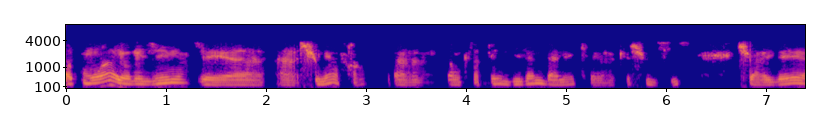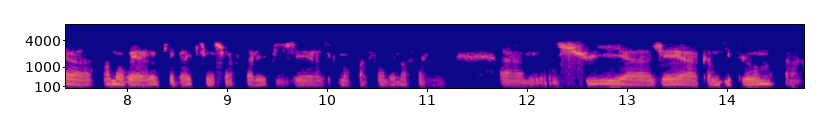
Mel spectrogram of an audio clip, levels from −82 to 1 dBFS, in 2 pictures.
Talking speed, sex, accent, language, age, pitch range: 205 wpm, male, French, French, 30-49, 85-90 Hz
